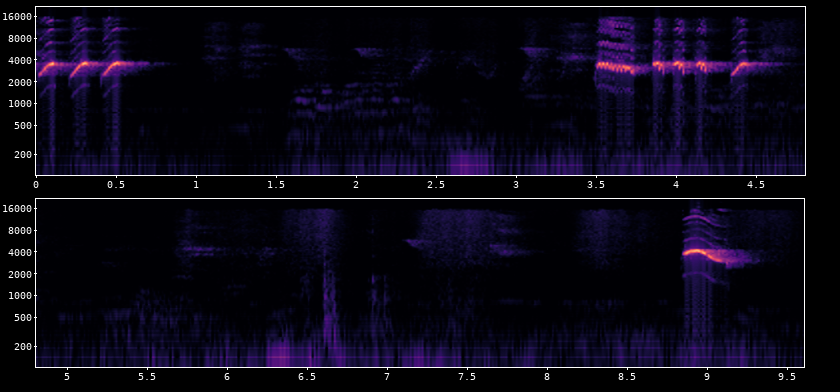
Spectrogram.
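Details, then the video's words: Javan grey-throated white-eye, the opior Jawa, in full voice: short rapid bursts of four or five high, ringing notes repeated after pauses, ending with a single loud downslurred note, over faint low hum. "SUARA NYENTRIK BURUNG OPIOR JAWA GACOR"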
